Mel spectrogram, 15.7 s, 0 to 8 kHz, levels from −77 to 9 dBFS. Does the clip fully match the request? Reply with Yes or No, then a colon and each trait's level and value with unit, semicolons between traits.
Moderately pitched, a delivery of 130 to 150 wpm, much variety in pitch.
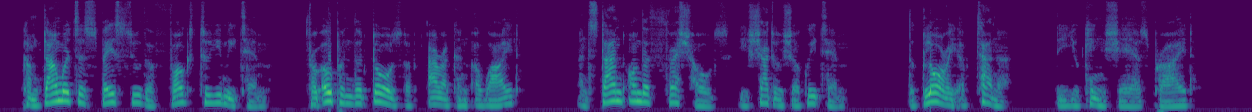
No: low, 130 Hz; slow, 135 wpm; wide, 7.6 semitones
